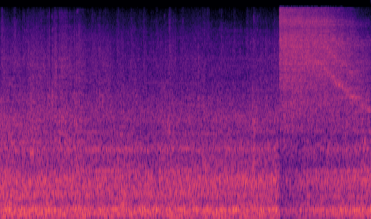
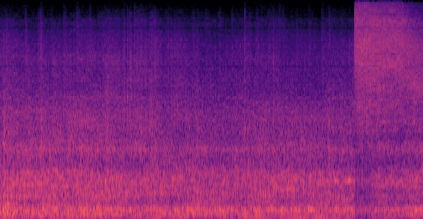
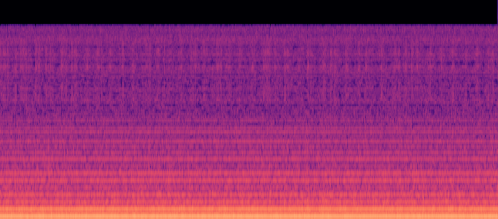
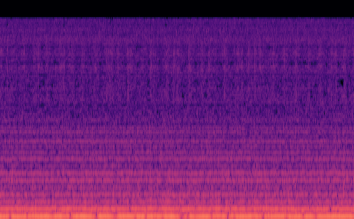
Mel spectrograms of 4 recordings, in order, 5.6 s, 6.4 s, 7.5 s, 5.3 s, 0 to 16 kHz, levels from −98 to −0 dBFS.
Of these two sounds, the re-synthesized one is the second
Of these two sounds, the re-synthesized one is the second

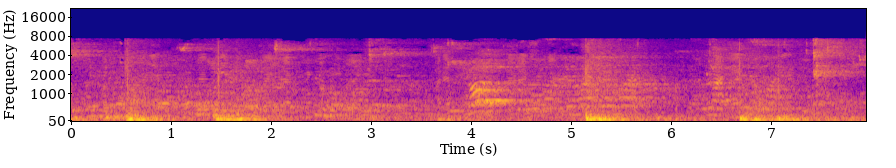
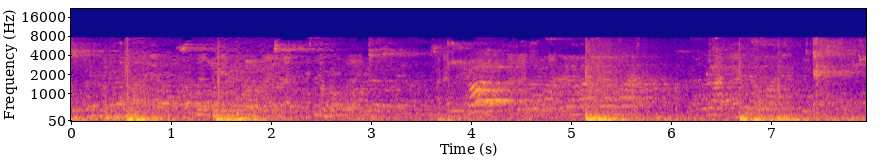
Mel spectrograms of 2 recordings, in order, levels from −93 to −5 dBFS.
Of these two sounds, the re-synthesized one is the second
